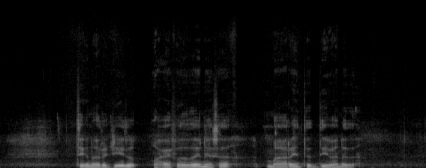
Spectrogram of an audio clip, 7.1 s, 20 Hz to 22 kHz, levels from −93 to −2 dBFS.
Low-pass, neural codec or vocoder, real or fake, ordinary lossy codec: none; none; real; none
